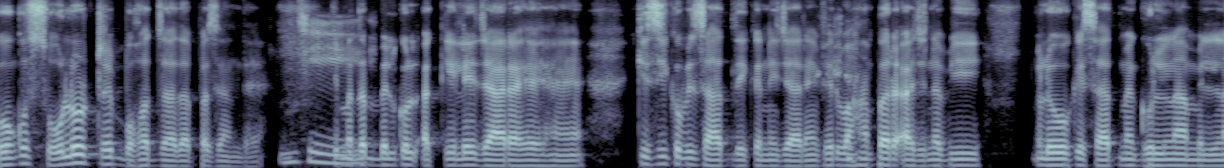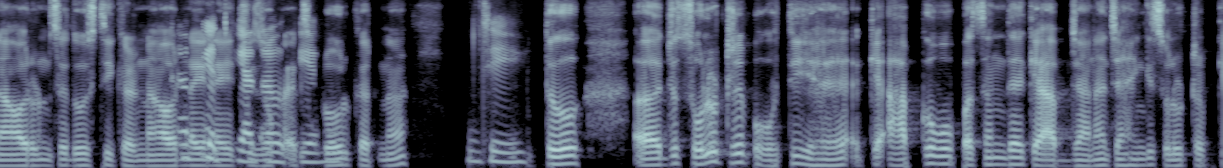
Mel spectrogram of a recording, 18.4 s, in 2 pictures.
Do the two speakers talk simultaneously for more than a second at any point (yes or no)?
yes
